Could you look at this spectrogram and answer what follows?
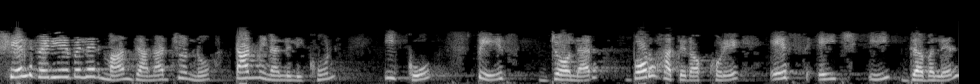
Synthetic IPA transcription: ʃelbʱeɾiebeleɾmand͡ʑanaɾd͡ʑonːoʈaɾminalelekʰun | ikospes | ɖɔlaɾbɔɽoɦat̪eɾɔkʰːoɾeesejt͡ɕiɖabalel

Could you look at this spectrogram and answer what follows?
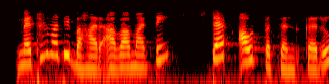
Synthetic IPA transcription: mɛt̪ʰəɽmãt̪ʰibəɦaɾa̰ʋamaʈe | sʈɛpa̰uʈ̚pəsənd̪kəɾũ

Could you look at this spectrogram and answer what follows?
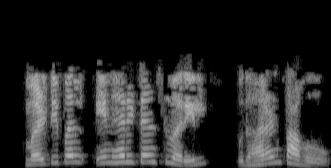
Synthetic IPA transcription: məlʈipəlinɦeɾiʈənsʋəɾiːl | ud̪ʱaɾəɳpaɦuː

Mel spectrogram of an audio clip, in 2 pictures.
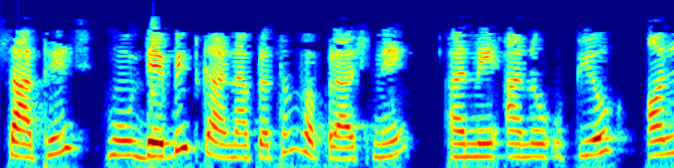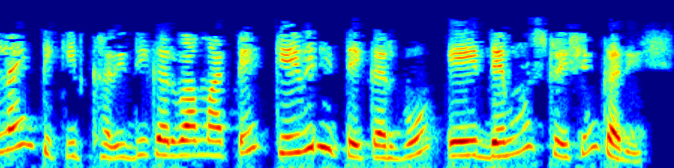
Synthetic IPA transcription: sat̪ʰed͡ʒɦũɖebiʈ̪ɡanapɾət̪ʰəmʋəpɾaʃne | əneʔanoʔupjoɡ | ɔnlainʈikiʈkʰəɾid̪ʱikəɾʋamaʈekeʋiɾit̪ekəɾʋũeɖemɔ̃nsʈɾeʃənkəɾiʃ

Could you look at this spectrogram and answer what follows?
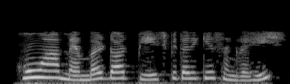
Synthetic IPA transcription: hũːaːmẽːmbəɾɖɔːʈ̚pieːd͡ʒpit̪ɐɾiːkesɐ̃ŋɡɾəɦɪʃ

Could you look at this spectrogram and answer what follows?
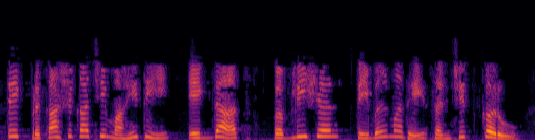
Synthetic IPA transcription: ət̪jek̚pɾəkaɕəkat͡ɕiːmaɦit̪iː | ek̚d̪at͡spəbliɕəɾt̪ebəlməd̪ʱːjesə̃ɲt͡ɕit̪kəɾuː

